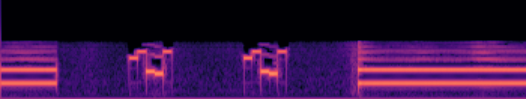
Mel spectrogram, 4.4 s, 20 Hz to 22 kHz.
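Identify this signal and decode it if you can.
Five-tone selective call (ZVEI), heard as quick runs of five tones, tones of about 70 ms. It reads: 88211 88211
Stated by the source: ZVEI five-tone selective call 88419 received on SDR.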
